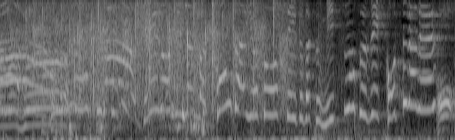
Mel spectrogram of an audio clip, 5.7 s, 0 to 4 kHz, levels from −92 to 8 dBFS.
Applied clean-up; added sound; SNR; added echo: none; Mechanisms; 15 dB; none.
